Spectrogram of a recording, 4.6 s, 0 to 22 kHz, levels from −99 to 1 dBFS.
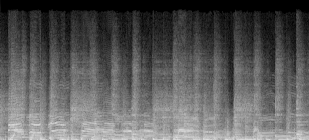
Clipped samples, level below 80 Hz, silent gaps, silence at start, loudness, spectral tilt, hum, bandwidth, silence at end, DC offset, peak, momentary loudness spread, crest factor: under 0.1%; -30 dBFS; none; 0 s; -18 LUFS; -5 dB/octave; none; 15.5 kHz; 0 s; 0.2%; -4 dBFS; 4 LU; 14 dB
